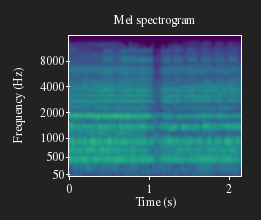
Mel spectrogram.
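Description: Bulgarian folk choir singing, the voices holding one long note together with a brief break about halfway.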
